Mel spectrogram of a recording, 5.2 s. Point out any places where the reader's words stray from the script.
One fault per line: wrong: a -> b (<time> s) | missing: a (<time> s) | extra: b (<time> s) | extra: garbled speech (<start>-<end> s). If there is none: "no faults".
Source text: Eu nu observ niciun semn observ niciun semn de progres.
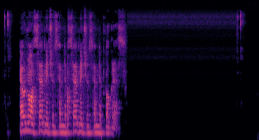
no faults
